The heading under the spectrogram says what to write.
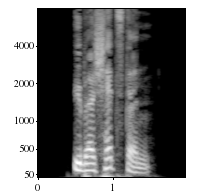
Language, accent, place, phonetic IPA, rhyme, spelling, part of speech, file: German, Germany, Berlin, [yːbɐˈʃɛt͡stn̩], -ɛt͡stn̩, überschätzten, adjective / verb, De-überschätzten.ogg
- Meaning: inflection of überschätzen: 1. first/third-person plural preterite 2. first/third-person plural subjunctive II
